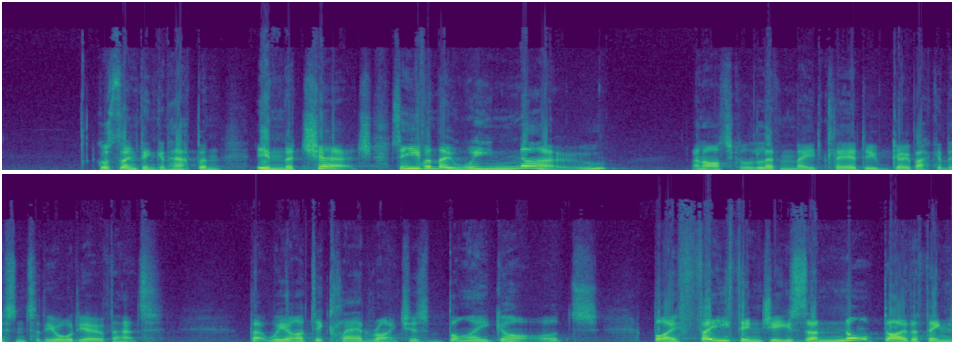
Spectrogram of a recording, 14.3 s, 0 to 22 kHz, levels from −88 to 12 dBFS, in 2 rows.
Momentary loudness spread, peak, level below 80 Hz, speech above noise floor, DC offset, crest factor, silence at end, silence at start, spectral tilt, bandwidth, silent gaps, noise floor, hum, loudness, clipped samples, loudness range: 12 LU; 0 dBFS; -56 dBFS; 43 dB; under 0.1%; 14 dB; 0 s; 0.75 s; -5.5 dB/octave; 18 kHz; none; -57 dBFS; none; -15 LUFS; 0.2%; 5 LU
